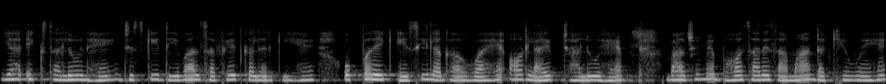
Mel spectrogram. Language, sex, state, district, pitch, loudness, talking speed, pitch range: Hindi, female, Bihar, East Champaran, 205 Hz, -26 LUFS, 195 wpm, 195-220 Hz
